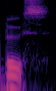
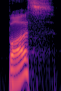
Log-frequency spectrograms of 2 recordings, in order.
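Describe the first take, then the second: First: The vowel is a long 'oo' sound. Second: The vowel is short, as in 'bus'. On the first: The speaker calls it wrong. "I said Boos" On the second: The speaker calls it right. "Frank says it's pronounced bus"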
